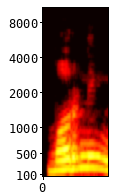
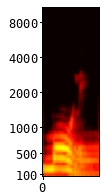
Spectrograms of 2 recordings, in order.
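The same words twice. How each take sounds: First: মর্নিং with the r sounded; R pronounced. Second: মর্নিং with no r; silent R. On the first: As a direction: say মর্নিং with r before the n. (র উচ্চারণ করে মর্নিং) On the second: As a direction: say মর্নিং as "mo-ning". (র বাদ দিয়ে মর্নিং) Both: Shown as a demonstration. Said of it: "আর এর উচ্চারণ হচ্ছে না".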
